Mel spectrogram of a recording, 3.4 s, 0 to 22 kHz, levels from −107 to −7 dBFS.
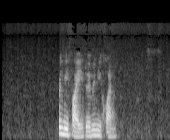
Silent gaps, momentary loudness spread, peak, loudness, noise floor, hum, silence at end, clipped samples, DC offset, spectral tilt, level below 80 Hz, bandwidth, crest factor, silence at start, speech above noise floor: none; 9 LU; -4 dBFS; -21 LUFS; -65 dBFS; none; 1.1 s; under 0.1%; under 0.1%; -10 dB/octave; -62 dBFS; 5.2 kHz; 20 dB; 1.15 s; 45 dB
